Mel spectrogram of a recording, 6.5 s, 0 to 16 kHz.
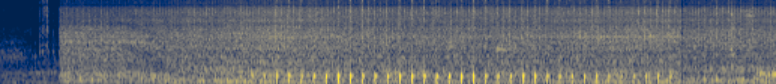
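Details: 2012 Toyota Tacoma just after purge valve replacement for P0456 EVAP leak: smooth even idle with light regular tick about two and a half per second; runs healthy, normal idle.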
